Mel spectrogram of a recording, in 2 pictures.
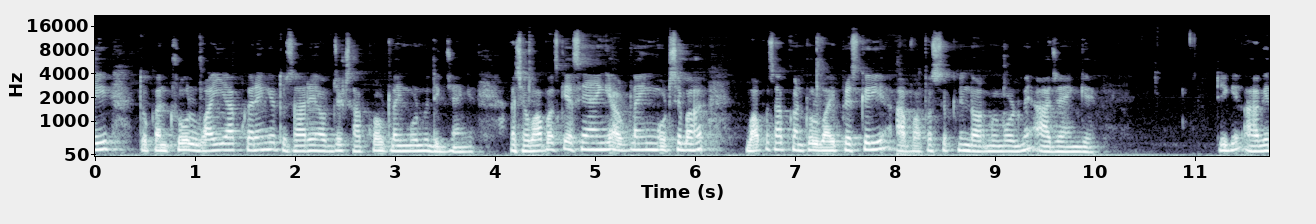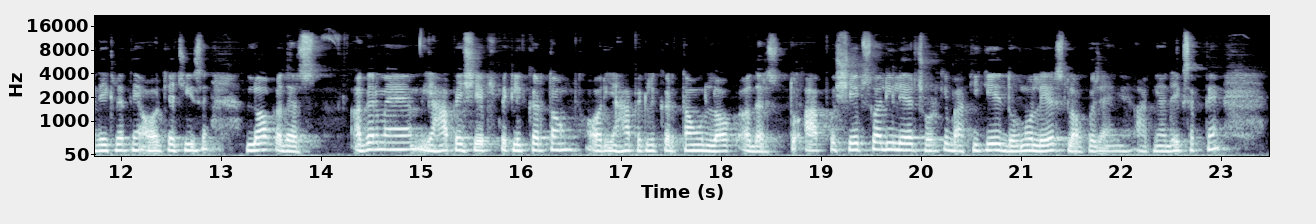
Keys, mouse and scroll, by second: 0.7 click, 1.1 ctrl+y, 7.0 ctrl+y, 10.9 click, 14.4 click, 20.3 click, 23.0 click.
